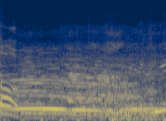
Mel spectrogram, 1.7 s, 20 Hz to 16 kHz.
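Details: Sahiwal bull calf at Ambari cattle market, 17 January 2025, giving a long, steady low moo that holds one even pitch for over a second amid the murmur of market crowd and bargaining voices.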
